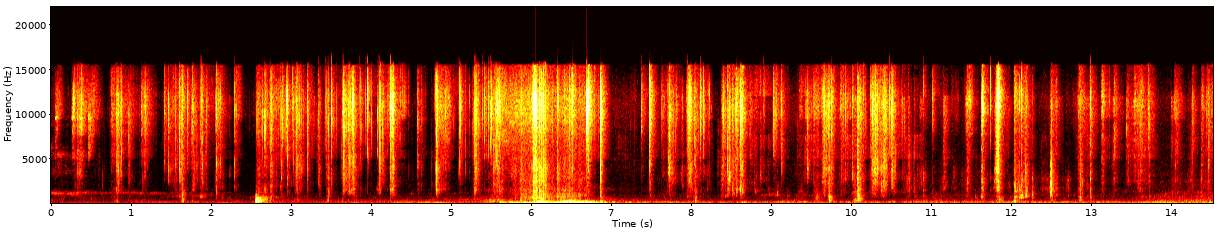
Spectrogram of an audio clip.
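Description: A cardboard box being opened by hand: packing tape peeled and torn off and the flaps scraped and bent open, a string of irregular crackling scrapes with a louder rough tearing about six seconds in.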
